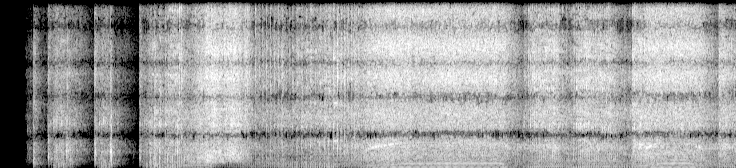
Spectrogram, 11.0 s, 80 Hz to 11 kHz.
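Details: Stihl FS110R two-stroke trimmer before carburetor replacement, catches and runs rough and uneven, sagging instead of climbing when throttled; engine bogging, won't rev, fixed by a new carburetor.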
